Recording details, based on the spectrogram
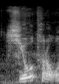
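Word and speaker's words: Giotto: 근데 이 사람 보다 더 잘 그리는 건 이 사람의 제자 조토. 발음 좀 이상한데 지오토라고 말하면 되거든요.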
